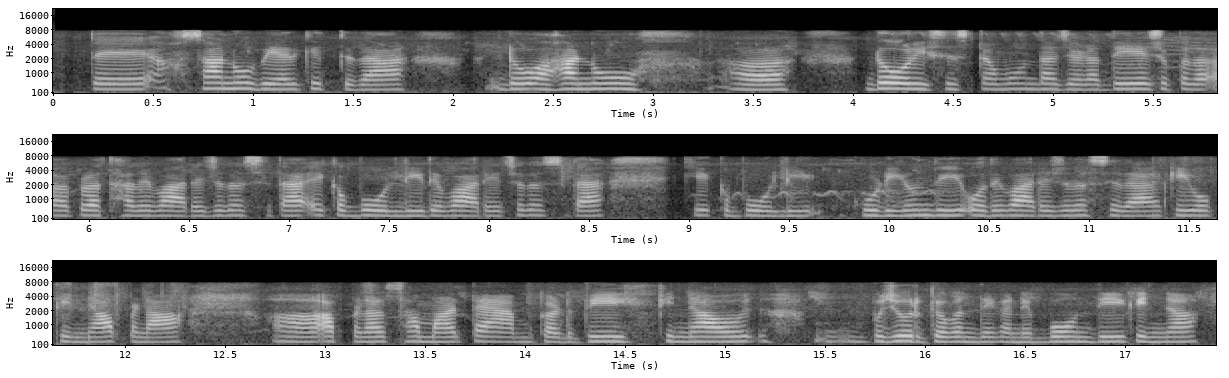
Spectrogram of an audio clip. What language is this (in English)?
Dogri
